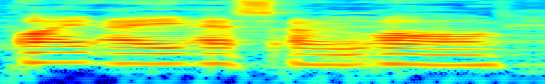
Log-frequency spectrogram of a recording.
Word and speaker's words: Iasor: The Yasor, however it's pronounced, Yasor. it's Iasor.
